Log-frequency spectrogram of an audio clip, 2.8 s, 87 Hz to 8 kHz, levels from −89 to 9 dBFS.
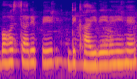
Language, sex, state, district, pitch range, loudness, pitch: Hindi, female, Rajasthan, Jaipur, 210-225 Hz, -17 LUFS, 220 Hz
